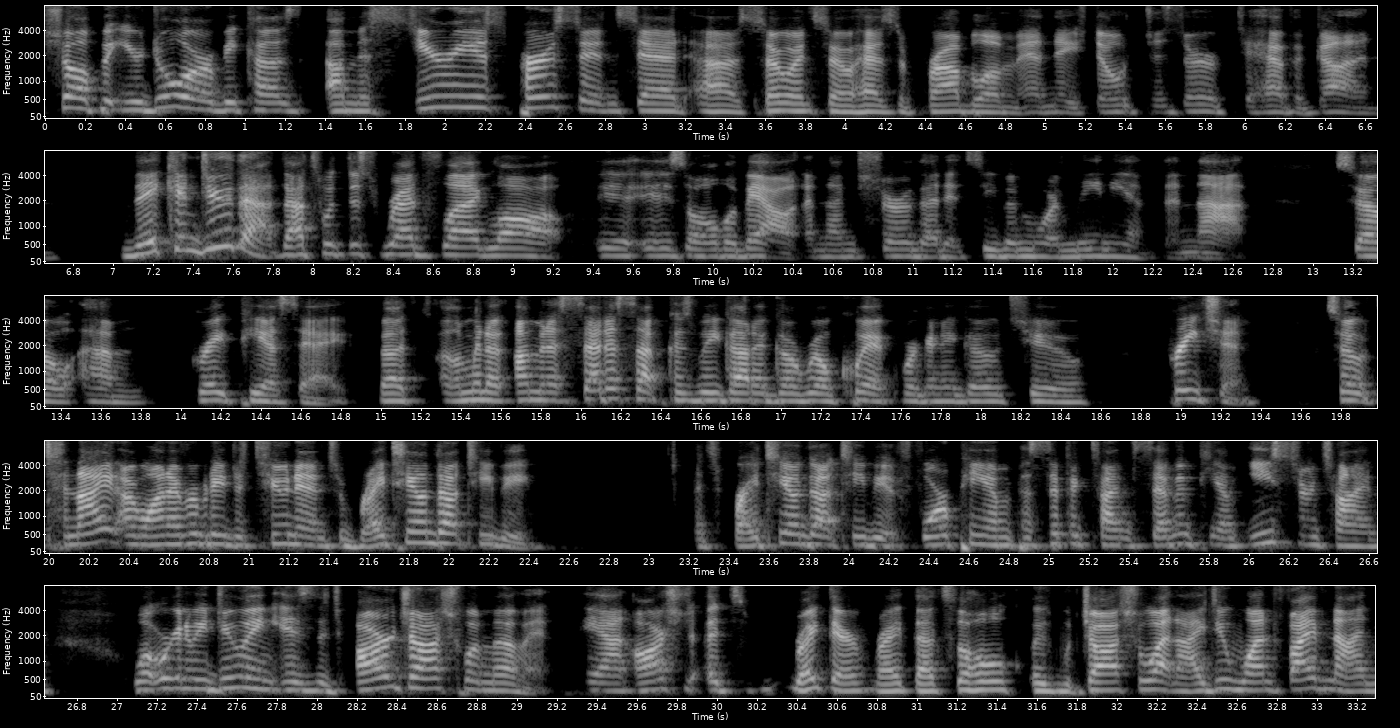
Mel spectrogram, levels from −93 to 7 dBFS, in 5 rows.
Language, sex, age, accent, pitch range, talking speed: English, female, 30-49, American, 185-225 Hz, 215 wpm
